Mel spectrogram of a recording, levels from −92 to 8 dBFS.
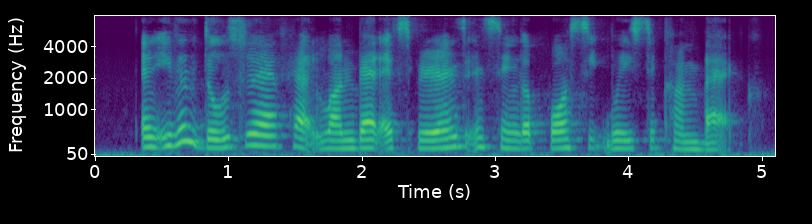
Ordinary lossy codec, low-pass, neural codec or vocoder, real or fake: none; none; codec, 16 kHz, 2 kbps, X-Codec, HuBERT features, trained on general audio; fake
